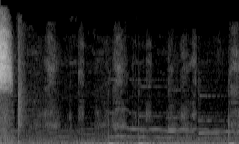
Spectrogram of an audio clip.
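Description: Marker pen writing on a paper card: a string of faint, short scratching strokes, with soft background music underneath.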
